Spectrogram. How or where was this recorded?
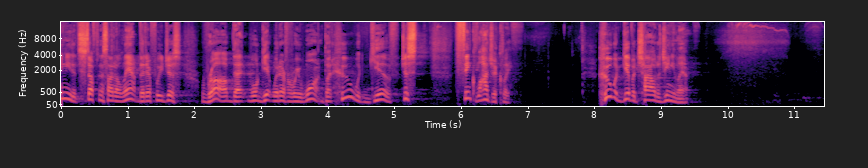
large echoing room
